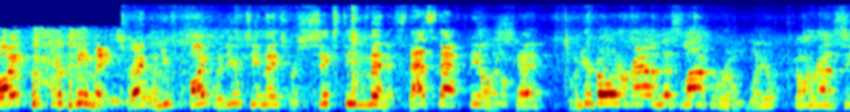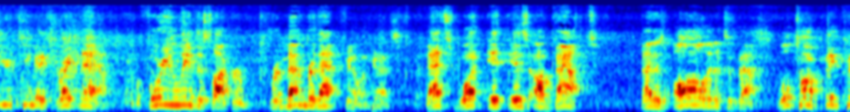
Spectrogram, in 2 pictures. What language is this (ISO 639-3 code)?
fra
